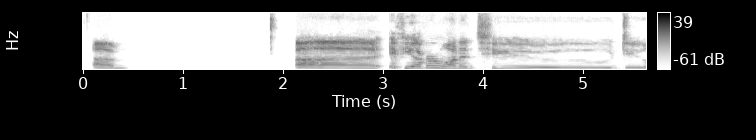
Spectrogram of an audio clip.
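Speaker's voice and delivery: usual speaking voice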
